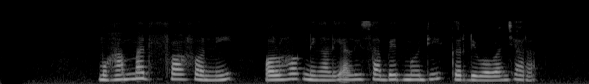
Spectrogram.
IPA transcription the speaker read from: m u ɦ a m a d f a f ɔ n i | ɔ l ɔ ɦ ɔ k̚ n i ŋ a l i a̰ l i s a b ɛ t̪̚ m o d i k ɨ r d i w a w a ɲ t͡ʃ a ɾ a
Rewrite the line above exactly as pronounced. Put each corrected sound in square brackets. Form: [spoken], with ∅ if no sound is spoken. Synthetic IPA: m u ɦ a m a d f a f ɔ n i | ɔ l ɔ ɦ ɔ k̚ n i ŋ a l i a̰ l i s a b ɛ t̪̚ m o d i k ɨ r d i w a w a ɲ t͡ʃ a ɾ a

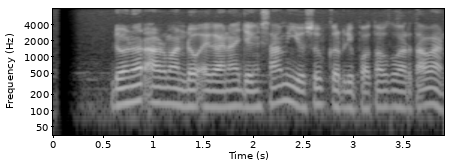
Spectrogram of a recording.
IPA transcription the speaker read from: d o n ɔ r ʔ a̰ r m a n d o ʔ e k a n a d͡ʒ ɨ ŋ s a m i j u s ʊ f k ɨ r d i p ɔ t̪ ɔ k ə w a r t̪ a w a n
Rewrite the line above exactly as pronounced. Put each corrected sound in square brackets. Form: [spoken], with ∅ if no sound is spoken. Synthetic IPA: d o n ɔ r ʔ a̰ r m a n d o ʔ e k a n a d͡ʒ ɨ ŋ s a m i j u s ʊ f k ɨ r d i p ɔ t̪ ɔ k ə w a r t̪ a w a n

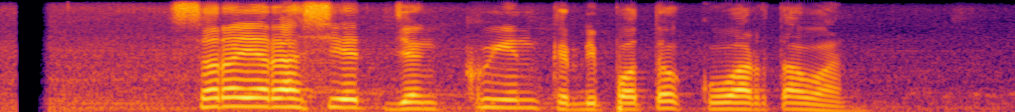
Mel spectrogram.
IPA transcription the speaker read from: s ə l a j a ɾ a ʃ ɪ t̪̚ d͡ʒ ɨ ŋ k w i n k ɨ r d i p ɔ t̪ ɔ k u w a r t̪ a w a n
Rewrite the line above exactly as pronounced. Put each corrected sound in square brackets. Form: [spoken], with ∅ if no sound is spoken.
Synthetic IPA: s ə [ɾ] a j a ɾ a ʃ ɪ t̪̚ d͡ʒ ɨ ŋ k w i n k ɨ r d i p ɔ t̪ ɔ k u w a r t̪ a w a n

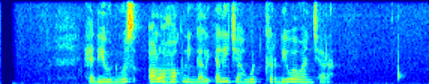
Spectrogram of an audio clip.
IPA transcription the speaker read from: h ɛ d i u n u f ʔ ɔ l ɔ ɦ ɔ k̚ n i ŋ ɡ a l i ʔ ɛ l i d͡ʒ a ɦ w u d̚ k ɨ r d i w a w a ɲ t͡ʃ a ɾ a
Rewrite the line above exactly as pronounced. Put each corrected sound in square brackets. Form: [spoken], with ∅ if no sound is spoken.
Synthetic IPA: h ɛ d i u n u [s] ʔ ɔ l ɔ ɦ ɔ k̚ n i ŋ ɡ a l i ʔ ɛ l i d͡ʒ a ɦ w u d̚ k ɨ r d i w a w a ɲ t͡ʃ a ɾ a

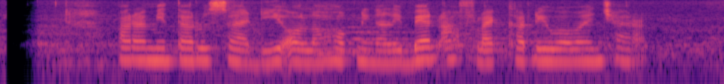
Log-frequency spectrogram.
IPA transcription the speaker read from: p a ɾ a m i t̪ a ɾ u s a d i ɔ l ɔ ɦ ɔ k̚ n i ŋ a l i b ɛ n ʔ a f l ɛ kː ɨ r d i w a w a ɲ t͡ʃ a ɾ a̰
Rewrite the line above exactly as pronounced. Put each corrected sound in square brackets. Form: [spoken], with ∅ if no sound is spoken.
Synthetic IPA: p a ɾ a m i t̪ a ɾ u s a d i ɔ l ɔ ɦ ɔ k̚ n i ŋ a l i b ɛ n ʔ a f l ɛ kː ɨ r d i w a w a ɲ t͡ʃ a ɾ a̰

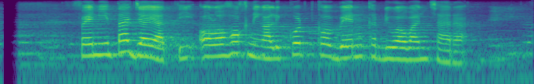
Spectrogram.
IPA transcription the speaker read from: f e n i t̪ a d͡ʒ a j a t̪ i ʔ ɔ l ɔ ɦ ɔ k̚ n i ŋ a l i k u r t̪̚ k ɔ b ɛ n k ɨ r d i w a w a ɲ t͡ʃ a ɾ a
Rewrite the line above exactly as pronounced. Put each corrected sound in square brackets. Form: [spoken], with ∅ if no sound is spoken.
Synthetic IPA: f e n i t̪ a d͡ʒ a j a t̪ i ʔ ɔ l ɔ ɦ ɔ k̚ n i ŋ a l i k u r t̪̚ k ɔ b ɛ n k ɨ r d i w a w a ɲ t͡ʃ a ɾ a

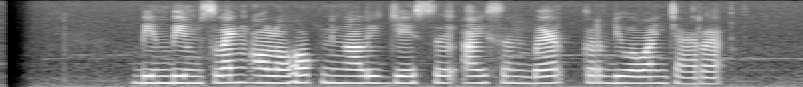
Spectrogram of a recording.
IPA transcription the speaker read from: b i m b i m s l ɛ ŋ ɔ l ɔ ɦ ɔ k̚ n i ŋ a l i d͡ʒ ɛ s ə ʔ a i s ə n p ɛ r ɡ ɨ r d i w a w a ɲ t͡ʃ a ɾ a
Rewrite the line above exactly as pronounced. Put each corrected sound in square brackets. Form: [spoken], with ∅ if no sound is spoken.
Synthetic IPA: b i m b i m s l ɛ ŋ ɔ l ɔ ɦ ɔ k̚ n i ŋ a l i d͡ʒ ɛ s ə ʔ a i s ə n [b] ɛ r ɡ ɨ r d i w a w a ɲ t͡ʃ a ɾ a

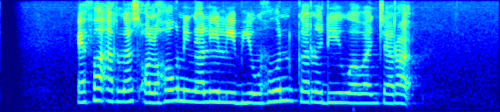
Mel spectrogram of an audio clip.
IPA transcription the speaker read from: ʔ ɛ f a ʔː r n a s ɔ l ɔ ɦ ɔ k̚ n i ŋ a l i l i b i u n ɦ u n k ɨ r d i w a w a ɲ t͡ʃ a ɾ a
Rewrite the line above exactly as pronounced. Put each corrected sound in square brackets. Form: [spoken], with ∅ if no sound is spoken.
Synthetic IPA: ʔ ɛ f a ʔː r n a s ɔ l ɔ ɦ ɔ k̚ n i ŋ a l i l i b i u [ŋ] ɦ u n k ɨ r d i w a w a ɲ t͡ʃ a ɾ a

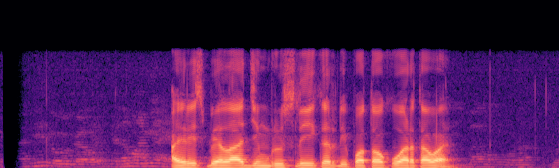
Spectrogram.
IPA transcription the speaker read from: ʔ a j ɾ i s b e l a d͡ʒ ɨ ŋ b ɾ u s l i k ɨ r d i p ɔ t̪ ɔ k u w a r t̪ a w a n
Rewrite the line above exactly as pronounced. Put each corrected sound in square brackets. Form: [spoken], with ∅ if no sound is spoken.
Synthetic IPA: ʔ a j ɾ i s b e l a d͡ʒ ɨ ŋ b ɾ u s l i k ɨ r d i p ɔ t̪ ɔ k u w a r t̪ a w a n

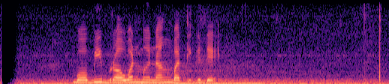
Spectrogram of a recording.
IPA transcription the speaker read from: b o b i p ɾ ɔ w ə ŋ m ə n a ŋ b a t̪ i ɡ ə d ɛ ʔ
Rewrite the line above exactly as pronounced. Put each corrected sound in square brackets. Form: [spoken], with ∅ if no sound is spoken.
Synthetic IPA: b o b i [b] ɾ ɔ w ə [n] m ə n a ŋ b a t̪ i ɡ ə d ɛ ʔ

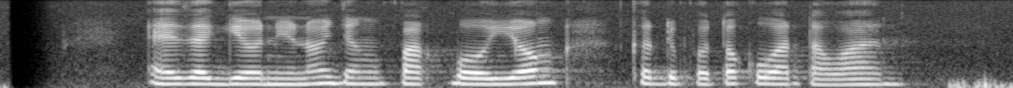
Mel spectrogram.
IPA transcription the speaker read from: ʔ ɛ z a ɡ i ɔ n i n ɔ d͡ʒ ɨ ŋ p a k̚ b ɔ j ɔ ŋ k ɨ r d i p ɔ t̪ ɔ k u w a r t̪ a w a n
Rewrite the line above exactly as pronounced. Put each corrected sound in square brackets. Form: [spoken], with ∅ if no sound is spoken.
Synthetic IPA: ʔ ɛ z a ɡ i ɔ n i n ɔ d͡ʒ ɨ ŋ p a k̚ b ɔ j ɔ ŋ k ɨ r d i p ɔ t̪ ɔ k u w a r t̪ a w a n

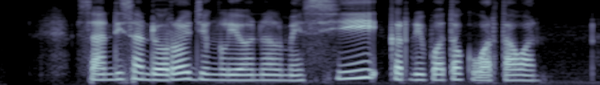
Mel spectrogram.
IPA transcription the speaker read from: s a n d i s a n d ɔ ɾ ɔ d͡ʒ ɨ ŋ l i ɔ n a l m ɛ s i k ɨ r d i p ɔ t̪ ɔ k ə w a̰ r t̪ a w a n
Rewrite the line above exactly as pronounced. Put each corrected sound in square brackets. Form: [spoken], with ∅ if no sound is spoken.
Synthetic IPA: s a n d i s a n d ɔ ɾ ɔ d͡ʒ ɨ ŋ l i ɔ n a l m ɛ s i k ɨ r d i p ɔ t̪ ɔ k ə w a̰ r t̪ a w a n

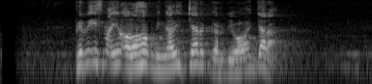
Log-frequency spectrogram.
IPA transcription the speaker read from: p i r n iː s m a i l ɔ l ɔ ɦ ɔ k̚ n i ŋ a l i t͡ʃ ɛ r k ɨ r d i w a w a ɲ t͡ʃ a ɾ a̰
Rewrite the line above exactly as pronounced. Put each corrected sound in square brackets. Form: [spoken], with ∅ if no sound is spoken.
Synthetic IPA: p i r n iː s m a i l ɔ l ɔ ɦ ɔ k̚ n i ŋ a l i t͡ʃ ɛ r k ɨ r d i w a w a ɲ t͡ʃ a ɾ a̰

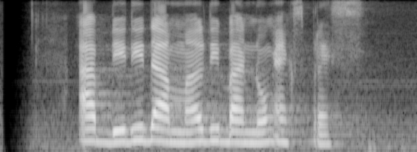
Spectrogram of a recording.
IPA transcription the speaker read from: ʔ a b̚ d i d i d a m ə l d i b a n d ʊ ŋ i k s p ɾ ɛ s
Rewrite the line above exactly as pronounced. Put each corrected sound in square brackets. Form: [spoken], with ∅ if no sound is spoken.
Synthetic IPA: ʔ a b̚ d i d i d a m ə l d i b a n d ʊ ŋ [ɛ] k s p ɾ ɛ s

